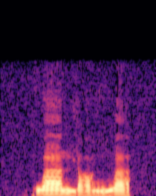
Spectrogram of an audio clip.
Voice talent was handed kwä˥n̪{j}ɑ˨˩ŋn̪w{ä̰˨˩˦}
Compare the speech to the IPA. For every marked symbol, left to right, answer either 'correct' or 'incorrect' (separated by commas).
correct, incorrect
